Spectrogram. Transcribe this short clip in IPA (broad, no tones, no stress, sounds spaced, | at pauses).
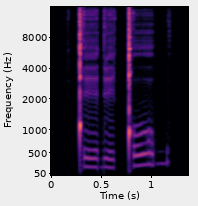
ǃ e ɗ e ǃ o b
